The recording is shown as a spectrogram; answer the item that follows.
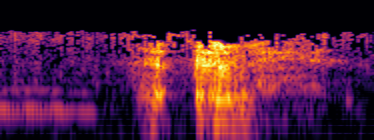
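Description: A man clears his throat in two short, gruff bursts, the second longer and rougher, with quiet before and after.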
